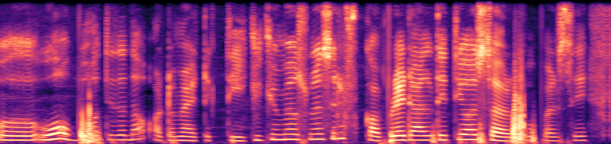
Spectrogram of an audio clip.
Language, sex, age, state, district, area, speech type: Urdu, female, 18-30, Uttar Pradesh, Gautam Buddha Nagar, rural, spontaneous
